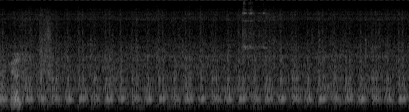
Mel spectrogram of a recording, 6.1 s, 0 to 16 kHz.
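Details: Commodore 1541 floppy drive, long stored in a garage, reading a test disk: steady quick clacking about 2.5 ticks a second as the head knocks while struggling to read; an initialize command then restored reading.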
